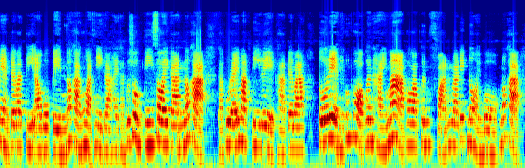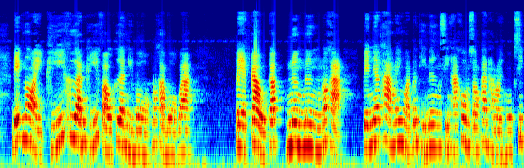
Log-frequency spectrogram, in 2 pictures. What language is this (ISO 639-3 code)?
tha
